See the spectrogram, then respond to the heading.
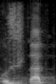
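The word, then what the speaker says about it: Ustadz: Enggak salah secara bahasa Indonesia, tapi secara bahasa Arab. Bahasa Arab itu ada huruf za, ada huruf ja, ada huruf d, ada huruf dza. Dza. Letakkan ujung lidah di atas gigi. Atas gigi atas. Dza. Dza. Permisi, Pak Ustaz.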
